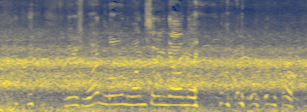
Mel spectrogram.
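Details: Sandhill cranes lifting off together at Bosque del Apache refuge in November during the Festival of the Cranes; a clear long rolling bugle stands out over a constant din of the calling flock.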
